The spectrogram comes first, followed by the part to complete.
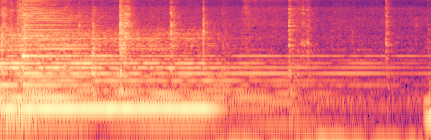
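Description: Background music: soft instrumental with plucked-string notes over a held low note, growing quieter about halfway through.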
